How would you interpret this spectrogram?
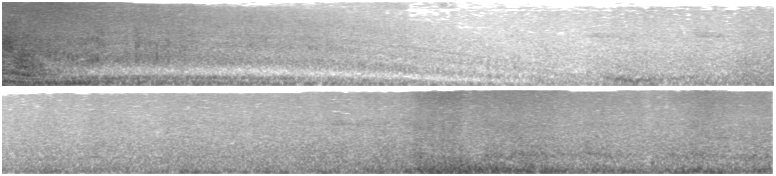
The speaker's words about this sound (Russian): Солнце скрылось за тучами. Порывы ветра кружили листву.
